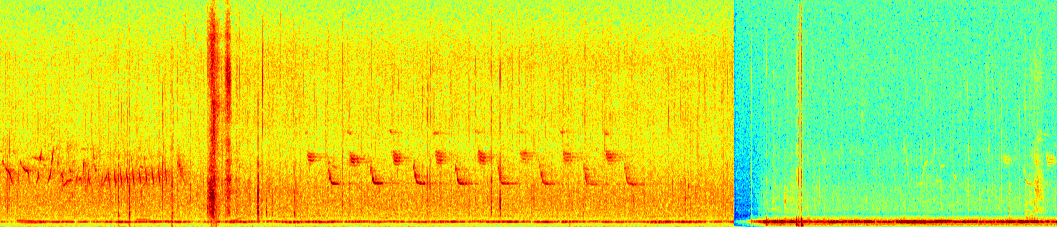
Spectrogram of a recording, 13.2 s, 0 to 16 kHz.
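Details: A spring chorus of European fire-bellied toads, possibly mating, calling unseen from pond reeds: soft, mellow overlapping 'oop' notes forming a ringing, bell-like drone peaking near 400 Hz, audible 100-200 m and undisturbed by noise; faint high chirps, probably birds, early on.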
